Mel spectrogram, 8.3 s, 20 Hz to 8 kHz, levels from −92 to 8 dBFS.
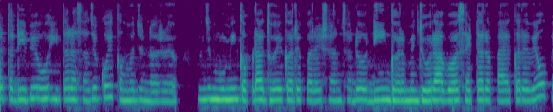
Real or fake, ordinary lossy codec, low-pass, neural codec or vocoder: fake; none; 7.2 kHz; vocoder, 44.1 kHz, 128 mel bands every 512 samples, BigVGAN v2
